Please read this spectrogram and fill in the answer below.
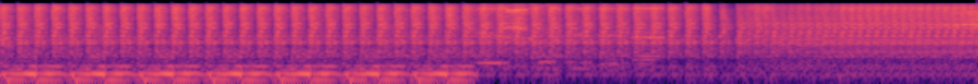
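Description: Techno track playing from a vinyl record: a steady pulsing kick drum and bass line that drop out a little past three seconds into a breakdown, leaving only the higher parts, with a noise sweep building near the end.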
